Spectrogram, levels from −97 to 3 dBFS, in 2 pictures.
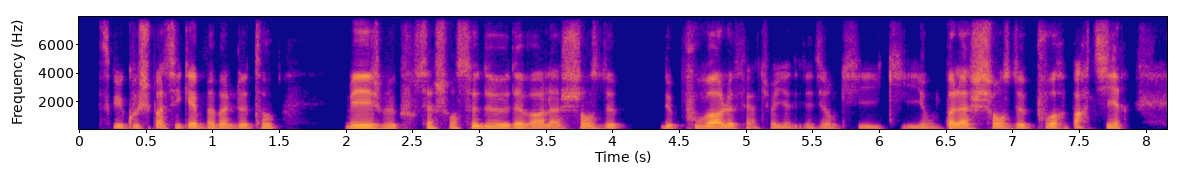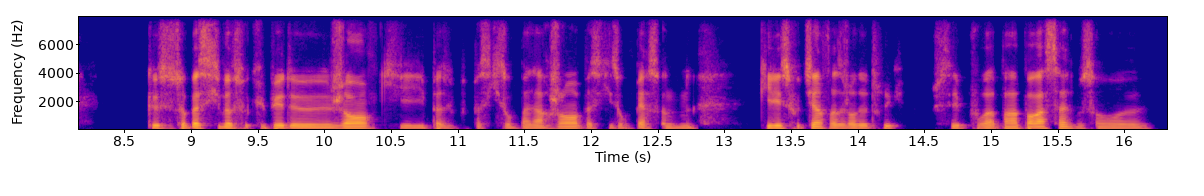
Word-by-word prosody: Parce - - -14
que - - -3
du 110 - -1
coup, 130 - -4
je 135 - 0
suis - - -10
parti 110 0 -2
quand 115 - +4
même 110 - 0
pas 115 - -1
mal 110 -1 0
de 110 0 0
temps, 150 +10 -4 0.5
mais 120 -1 +8
je 115 - -2
me 115 - -2
considère 130 +3 -5
chanceux 130 +5 0
de 120 -5 +2
d'avoir 110 -1 +2
la 100 -1 -1
chance 135 +3 -1
de 105 -2 -3 0.3
de 110 - 0
pouvoir 125 +2 +4
le 110 -1 +3
faire. 95 -4 -10
Tu - - -20
vois? 100 - -5
Il - - -6
y - - -6
a - - -11
il - - -13
y 90 - -9
a - - -9
des 90 - -16
gens 105 0 -6
qui 100 -2 -10
qui 95 0 -9
ont 90 - -10
pas 115 - +4
la 110 0 +5
chance 115 +2 +1
de 110 - +1
pouvoir 115 +2 -1
partir, 110 +7 -2 0.8
que - - +2
ce 110 0 -3
soit - - 0
parce 115 -1 +7
qu'ils 115 - -4
doivent 115 - +5
s'occuper 115 -1 0
de 100 -1 +2
gens 120 +4 +6
qui 105 -5 -8
pa 105 - -3 0.2
parce - - -9
qu'ils - - -8
ont 100 - -9
pas 105 - -4
d'argent, 105 +5 +2
parce 110 -2 -7
qu'ils 105 +1 -9
ont 105 - -14
personne 105 -1 -4 0.5
qui 110 - +1
les 110 - +7
soutient, 130 +5 +3
enfin 110 -4 -1
ce 105 - -2
genre 110 - +1
de 105 - +1
truc. 150 +5 -8 0.2
Tu - - -16
sais, 115 - -4
pou 110 0 -12
par 105 -2 +1
rapport 120 0 +5
à 125 - +7
ça, 135 +2 +1
je 125 - -8
me 110 - -11
sens, 110 -1 -5
heu 105 0 -8
110 Hz, 310 wpm, -26 LUFS, 105-120 Hz, 0.8 s, mais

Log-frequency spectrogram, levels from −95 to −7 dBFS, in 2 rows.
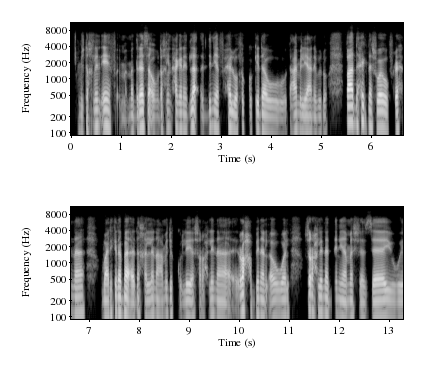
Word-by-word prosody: مش 105 -2 -11
داخلين 135 +6 -3
إيه 140 +1 +4 0.2
م - - -14
مدرسة 125 +5 +3
أو 100 0 -3
داخلين 130 +4 -7
حاجة 130 -2 +2
ن 110 -1 -3
لأ 140 +2 +5
الدنيا 125 +5 -3
ف - - -21
حلوة 125 -4 +1
فُكوا 110 -1 -11
كده 115 -3 +1
واتعامل 100 +3 -4
يعني 105 -1 +1
بدو 100 +1 -11 0.4
فضحكنا 160 -2 +7
شوية 130 +1 +3
وفِرِحنا، 120 +1 0 0.3
وبعد 100 +1 +2
كده 120 +2 +2
بقى 95 -4 +5
دخلّ 100 0 -5
لنا 110 -1 -2
عميد 105 +3 -6
الكُلّية 100 -1 -3
شرح 100 0 -9
لنا 100 -3 -2
آآ - - -8
رحَّب - - +4
بينا 110 0 0
الأول 105 +2 -2 0.3
وشرح - - +2
لنا 120 -2 0
الدنيا 105 -1 -3
ماشية 100 -1 -6
إزاي 100 +3 +1
و 100 -1 -10
105 Hz, 180 wpm, -25 LUFS, 100-120 Hz, 0.4 s, فضحكنا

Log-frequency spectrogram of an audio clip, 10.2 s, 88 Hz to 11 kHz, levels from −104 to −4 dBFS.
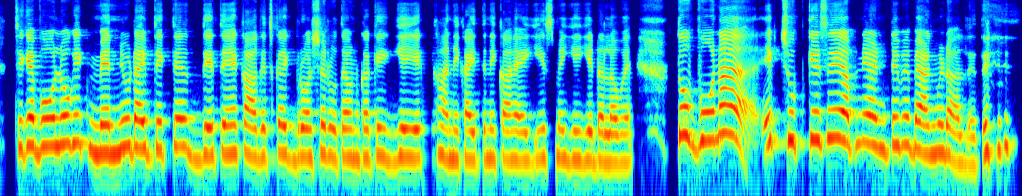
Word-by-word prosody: ठीक 285 +1 -4
है? 305 - +8
वो 295 +2 +3
लोग 320 +1 +2
एक 325 -1 -4
मेन्यू 255 +2 +2
टाइप 280 -2 +3
देखते 275 +2 -3
हैं 280 -7 0
देते 240 +1 +1
हैं 255 0 -1
कागज 235 -2 -2
का 255 +1 -2
एक 240 -2 -2
ब्रोशर 235 +1 -1
होता 230 0 -2
है 230 - -2
उनका 225 0 -4
कि - - 0 0.2
ये-ये 230 0 +1 0.2
खाने 225 -3 -3
का 220 0 -2
इतने 225 +1 -4
का - - -1
है, 210 -1 -2
ये 215 +2 -9
इसमें 230 0 -7
ये-ये 215 0 -3
डला 205 -1 -1
हुआ 200 - -4
है। 200 - -9 0.4
तो 395 0 +5
वो 345 +1 +3
ना 410 +3 +5 0.4
एक 330 -1 -5
छुपके 350 0 +1
से 370 +2 +1
अपने 330 -1 +3
अंटे 300 +1 -1
पे 315 0 -2
बैग 265 -4 +2
में 260 - 0
डाल 210 -5 -1
देते 190 +7 -3
हैं। 275 +3 -5
255 Hz, 265 wpm, -24 LUFS, 225-305 Hz, 0.4 s, है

